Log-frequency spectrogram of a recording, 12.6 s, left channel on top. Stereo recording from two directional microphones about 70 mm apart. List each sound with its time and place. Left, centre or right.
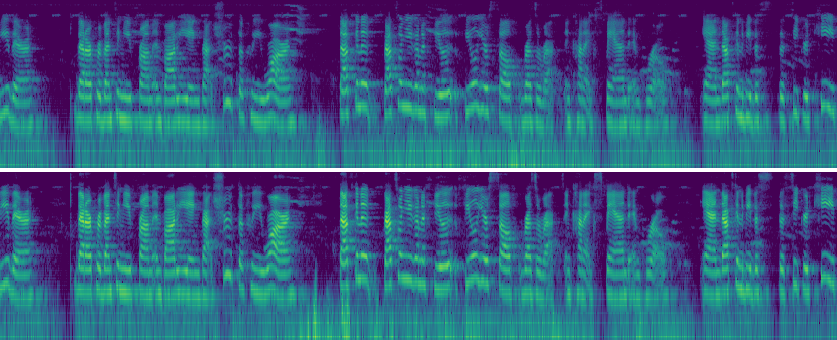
0.0 s a woman's voice: right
